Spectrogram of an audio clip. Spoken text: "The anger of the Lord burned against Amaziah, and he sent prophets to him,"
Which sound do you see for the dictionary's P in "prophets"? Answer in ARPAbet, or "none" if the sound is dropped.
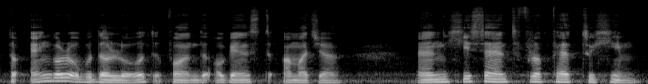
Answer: F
